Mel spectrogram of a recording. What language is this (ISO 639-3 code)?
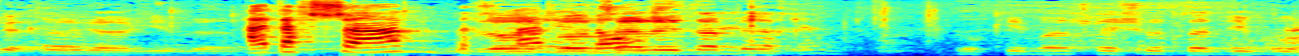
heb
